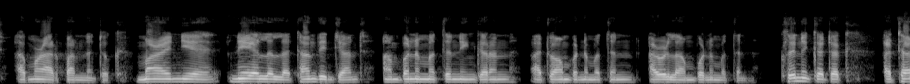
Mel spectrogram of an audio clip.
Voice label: diphtheria outbreak alyawarr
